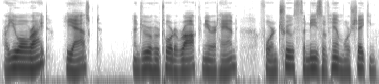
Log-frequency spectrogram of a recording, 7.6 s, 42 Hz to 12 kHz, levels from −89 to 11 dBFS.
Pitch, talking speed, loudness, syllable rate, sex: 115 Hz, 180 wpm, -20 LUFS, 4.8 syllables/s, male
